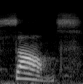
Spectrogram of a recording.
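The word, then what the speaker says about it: Psalms: कौन सी है साम पी एस ए एल एम एस साम्स यहां पे पी साइलेंट हो जाएगा students then we pronounce it like साम्स okay students hair our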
